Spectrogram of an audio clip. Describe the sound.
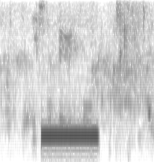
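Telephone ringing tone of an outgoing call: a single steady, loud mid-pitched tone lasting under a second, with faint voices around it.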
